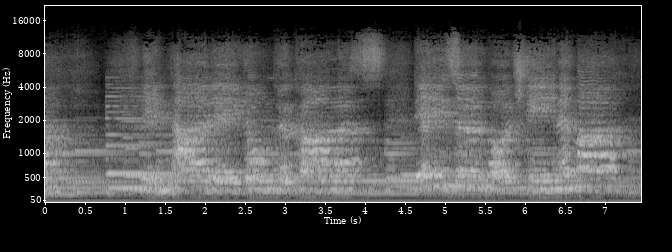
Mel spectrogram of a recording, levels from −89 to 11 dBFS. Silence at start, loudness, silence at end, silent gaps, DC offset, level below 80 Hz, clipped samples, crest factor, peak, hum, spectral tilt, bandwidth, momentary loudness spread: 0 s; -18 LUFS; 0 s; none; 0.6%; -62 dBFS; under 0.1%; 14 dB; -4 dBFS; none; -3 dB/octave; 13.5 kHz; 7 LU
